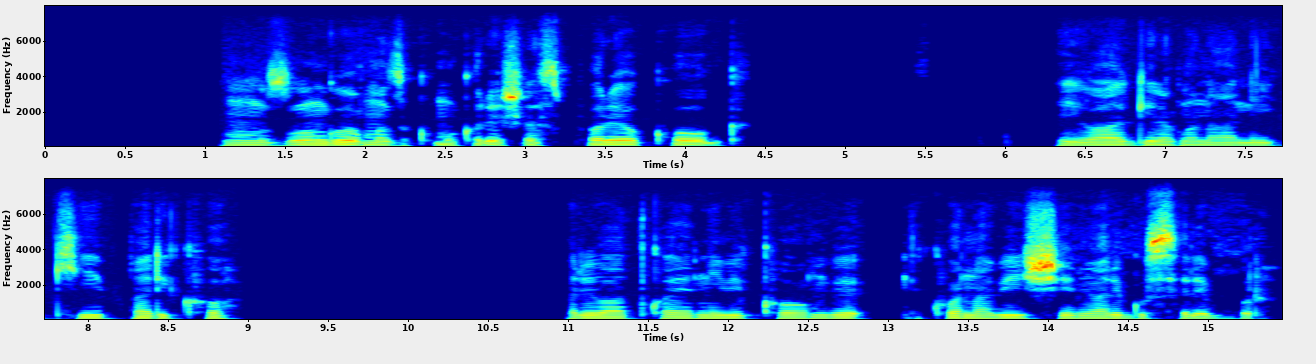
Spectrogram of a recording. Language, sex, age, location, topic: Kinyarwanda, female, 18-24, Musanze, government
